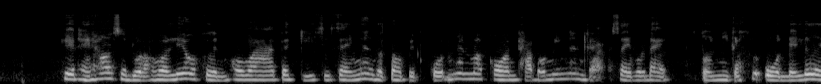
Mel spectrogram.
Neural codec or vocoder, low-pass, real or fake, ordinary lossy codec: codec, 24 kHz, 3 kbps, HILCodec; 10.8 kHz; fake; none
